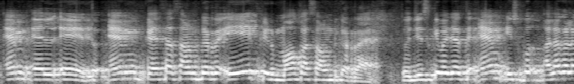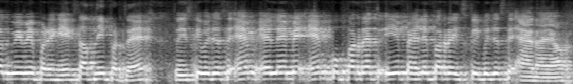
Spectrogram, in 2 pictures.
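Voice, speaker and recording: A male English teacher explains a grammar point in a recorded video lesson. He keeps asking questions and answering them himself, and his fairly high voice carries an echo from the room along with a faint hiss behind it. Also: a little fast, hardly any pauses, dull audio.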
